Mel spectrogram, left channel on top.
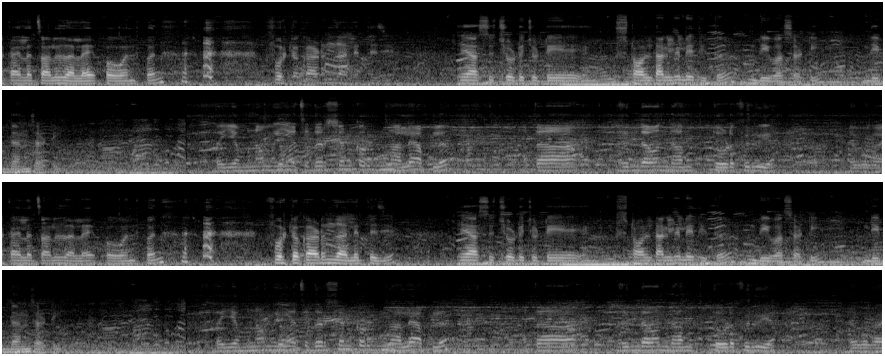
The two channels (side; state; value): both; normal; correlation 0.65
